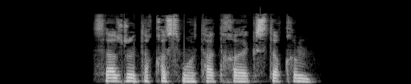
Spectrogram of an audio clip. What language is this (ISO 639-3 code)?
abq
